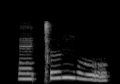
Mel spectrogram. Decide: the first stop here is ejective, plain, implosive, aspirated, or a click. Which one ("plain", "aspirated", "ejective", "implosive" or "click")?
click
